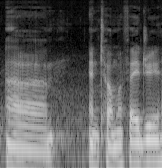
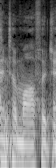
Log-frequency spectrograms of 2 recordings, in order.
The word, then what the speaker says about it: entomophagy: I mean, so you know, a lot of the information that's out there about entomophagy, how do you pronounce entomophagy. – It? – Entomophagy. – Entomophagy. Got it.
